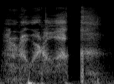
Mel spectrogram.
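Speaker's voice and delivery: whispered, under the breath; soft unvoiced mumble of discomfort; embarrassed whisper. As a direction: whisper it as an awkward aside. Embarrassed aside about trolling.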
